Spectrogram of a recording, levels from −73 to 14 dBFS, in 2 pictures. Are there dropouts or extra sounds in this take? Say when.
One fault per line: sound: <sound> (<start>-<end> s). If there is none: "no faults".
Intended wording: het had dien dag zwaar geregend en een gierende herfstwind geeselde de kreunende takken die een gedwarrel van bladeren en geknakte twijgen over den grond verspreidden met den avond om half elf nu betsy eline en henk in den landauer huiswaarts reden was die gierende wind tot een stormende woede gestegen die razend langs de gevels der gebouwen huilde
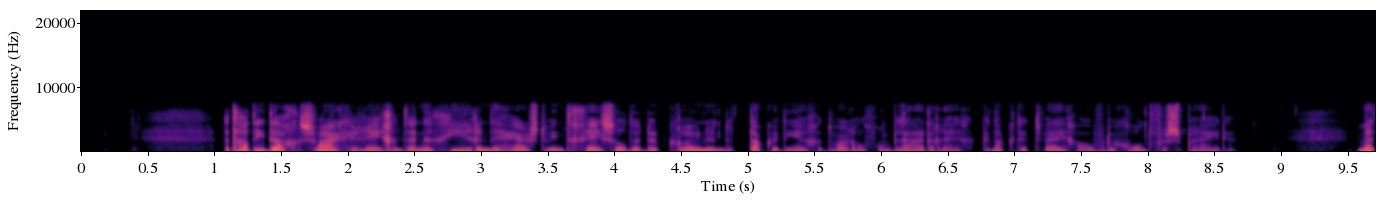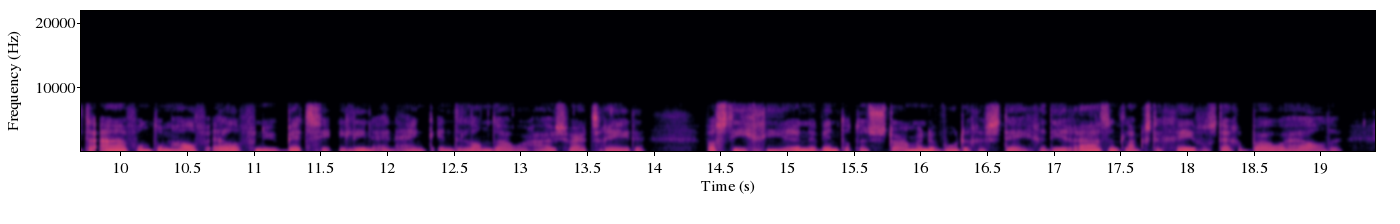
no faults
